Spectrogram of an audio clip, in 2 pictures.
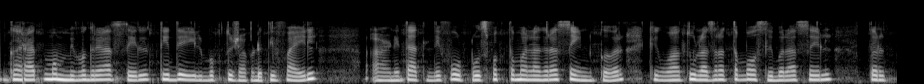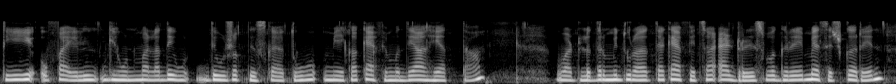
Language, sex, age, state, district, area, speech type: Marathi, female, 18-30, Maharashtra, Kolhapur, urban, spontaneous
